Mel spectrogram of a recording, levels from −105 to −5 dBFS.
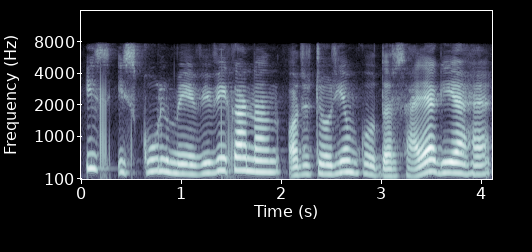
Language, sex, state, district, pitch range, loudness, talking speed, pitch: Hindi, female, Jharkhand, Ranchi, 195-245 Hz, -18 LUFS, 130 wpm, 225 Hz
